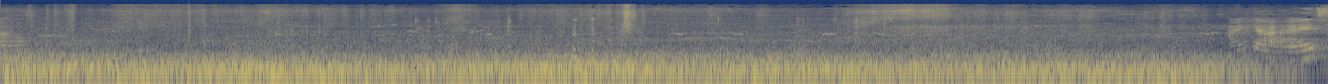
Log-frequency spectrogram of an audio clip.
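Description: A car engine rumbles low and steady while driving.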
